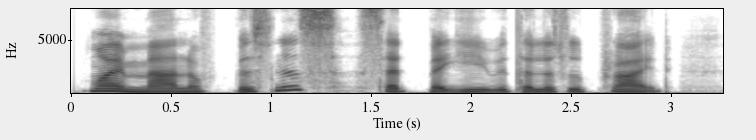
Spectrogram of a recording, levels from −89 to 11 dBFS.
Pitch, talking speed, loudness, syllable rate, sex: 200 Hz, 185 wpm, -17 LUFS, 5.4 syllables/s, female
